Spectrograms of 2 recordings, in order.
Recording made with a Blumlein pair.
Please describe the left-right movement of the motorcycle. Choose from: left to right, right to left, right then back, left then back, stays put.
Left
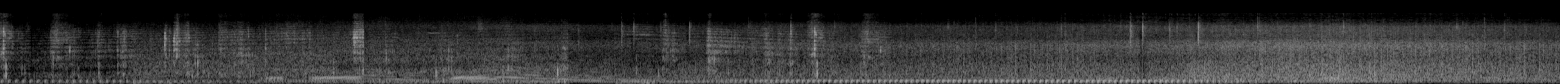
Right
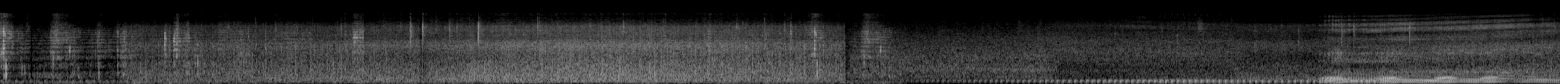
left to right.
